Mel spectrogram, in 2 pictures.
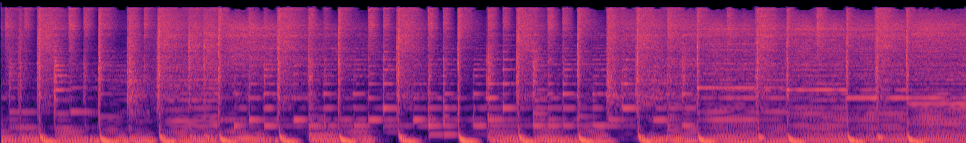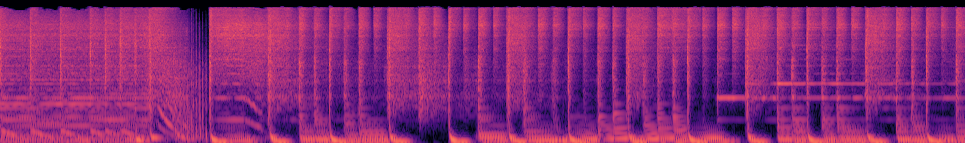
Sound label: loop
